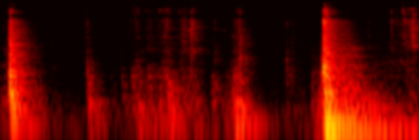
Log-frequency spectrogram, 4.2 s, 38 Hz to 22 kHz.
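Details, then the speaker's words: 1995 Nissan D21 truck manual door lock, after cleaning and lubricating a stuck lock and several minutes of wiggling the key: crisp clunks as the key turns and the latch throws, then a solid door thunk; lock now works freely. "Okay, so it's been, I don't know, 5 minutes, and I've been wiggling this. And you can hear it open, so it's opening now. I'm going to lock it."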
